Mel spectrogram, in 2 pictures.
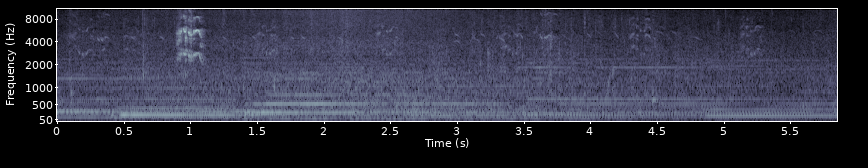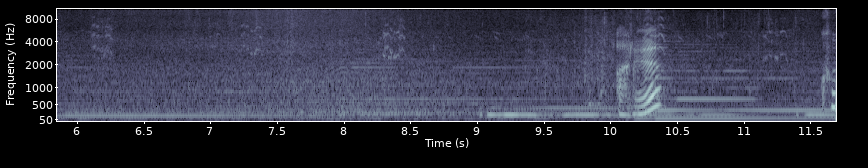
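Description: Birds chirp in short, scattered calls outdoors, with one brighter rising chirp near the end, all set against a steady, droning background hum.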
